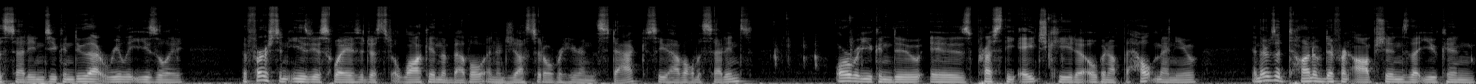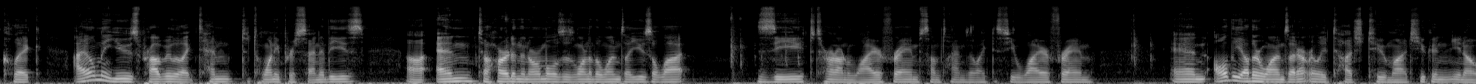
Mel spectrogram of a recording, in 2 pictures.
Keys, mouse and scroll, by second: 7.9 ctrl+z, 8.4 q.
